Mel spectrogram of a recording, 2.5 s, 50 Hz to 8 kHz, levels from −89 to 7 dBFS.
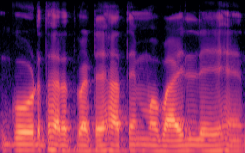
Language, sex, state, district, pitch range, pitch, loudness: Bhojpuri, male, Uttar Pradesh, Gorakhpur, 105-110 Hz, 105 Hz, -16 LUFS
